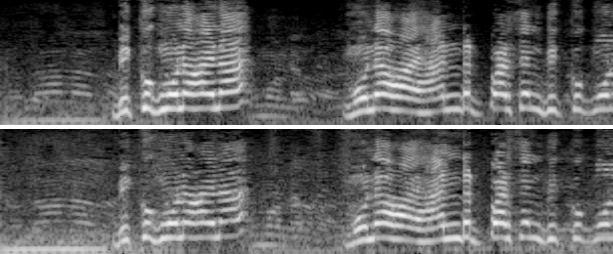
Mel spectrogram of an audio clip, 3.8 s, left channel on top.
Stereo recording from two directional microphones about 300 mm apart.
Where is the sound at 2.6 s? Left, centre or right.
Centre.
